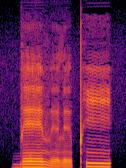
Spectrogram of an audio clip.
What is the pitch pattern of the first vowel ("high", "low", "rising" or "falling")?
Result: high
